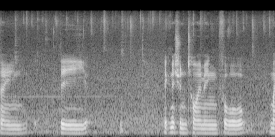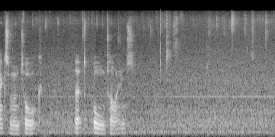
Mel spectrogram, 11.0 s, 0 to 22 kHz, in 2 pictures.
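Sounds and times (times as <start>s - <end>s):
fan-like hiss: 0.0s - 11.0s.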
